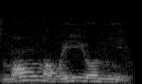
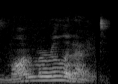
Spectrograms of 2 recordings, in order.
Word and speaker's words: montmorillonite: The French pronunciation of the clay we use is Montmorillonite. And in English, it's Montmorillonite. Montmorillonite. A little bit boring to say it that way.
